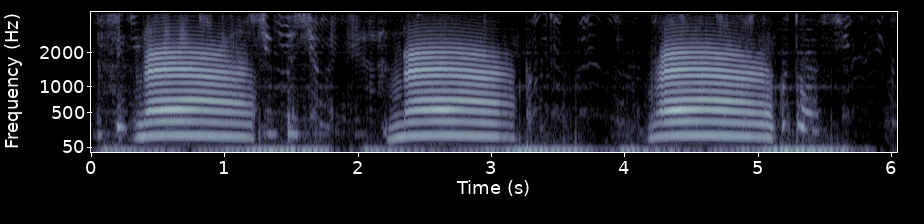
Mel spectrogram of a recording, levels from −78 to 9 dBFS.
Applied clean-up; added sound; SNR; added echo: neural separator model SepFormer WHAMR!.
